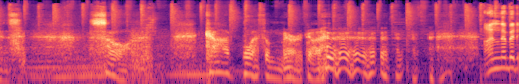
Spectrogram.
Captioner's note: laughs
